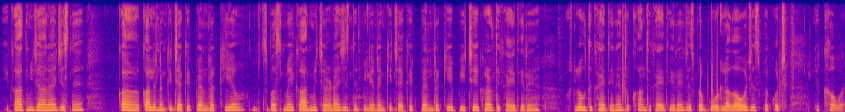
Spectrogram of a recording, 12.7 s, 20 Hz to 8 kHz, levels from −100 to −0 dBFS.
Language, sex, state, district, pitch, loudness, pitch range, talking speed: Hindi, female, Bihar, Kishanganj, 190 Hz, -27 LUFS, 180-195 Hz, 270 wpm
